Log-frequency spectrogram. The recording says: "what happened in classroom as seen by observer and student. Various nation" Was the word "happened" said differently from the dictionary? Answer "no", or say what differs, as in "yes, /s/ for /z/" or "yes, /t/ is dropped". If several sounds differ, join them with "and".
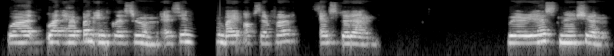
yes, /d/ is dropped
